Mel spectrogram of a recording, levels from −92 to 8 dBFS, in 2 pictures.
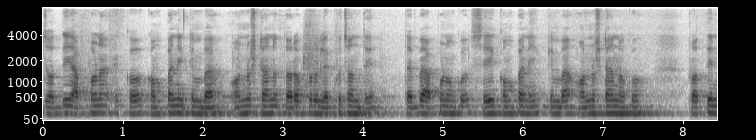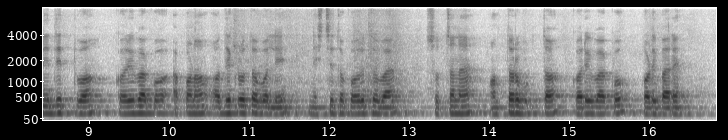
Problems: background sounds at intervals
